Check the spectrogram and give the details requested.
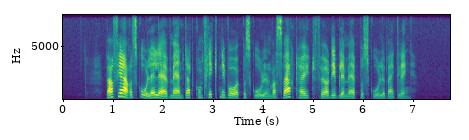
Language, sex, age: Norwegian, female, 24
